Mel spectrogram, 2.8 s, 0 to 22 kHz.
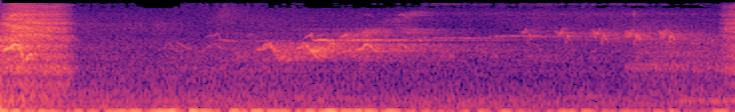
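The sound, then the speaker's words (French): Faint birdsong chirps and twitters in a quick, wavering run over a steady low background hum, with no one talking, heard in an art installation with a nest suspended more than 7 metres high on tall tree trunks. “on entend d'ailleurs les, les d'oiseaux.”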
